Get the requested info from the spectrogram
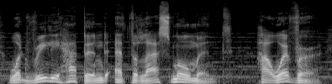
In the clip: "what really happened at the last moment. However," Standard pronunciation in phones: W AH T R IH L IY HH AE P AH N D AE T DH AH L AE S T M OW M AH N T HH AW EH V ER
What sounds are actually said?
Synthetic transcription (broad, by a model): W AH T R IH L IY HH AE P AH N D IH T DH AH L AE S T M OW M AH N T HH AW EH V ER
